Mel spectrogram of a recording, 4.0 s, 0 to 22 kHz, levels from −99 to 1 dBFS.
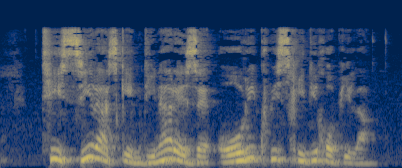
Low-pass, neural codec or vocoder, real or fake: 10.8 kHz; none; real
